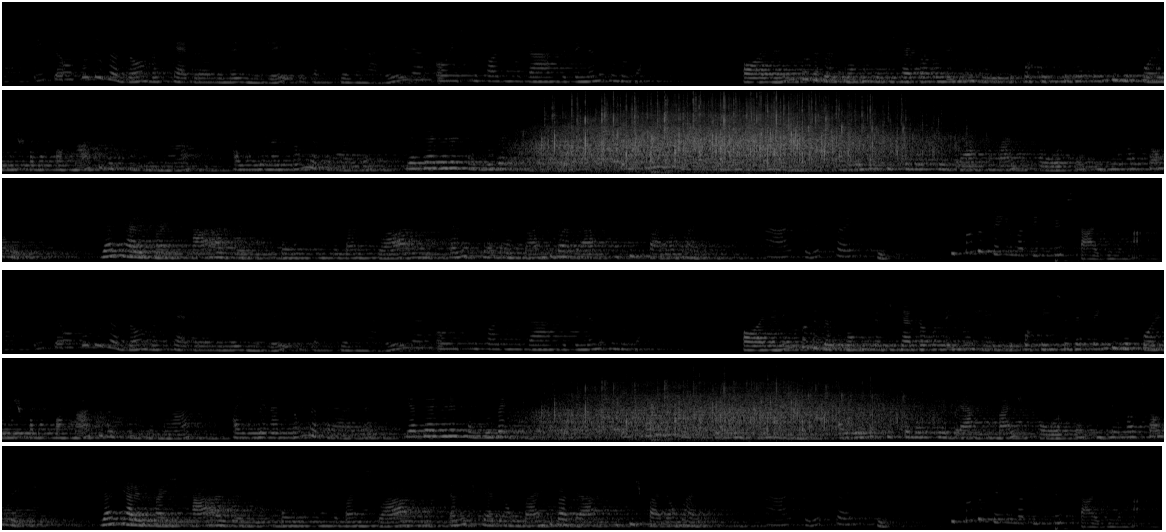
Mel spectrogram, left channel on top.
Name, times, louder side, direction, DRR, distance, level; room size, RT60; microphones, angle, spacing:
voice 1, 0.3-6.4 17.2-17.8 30.8-32.1 32.8-34.7, left 1 dB, 20° left, 5 dB, 0.8 m, -58 dB
voice 2, 7.4-13.5 13.9-15.3 15.6-16.8 17.8-23.6 24.2-29.2 29.5-30.3, right 1 dB, 65° right, 1 dB, 2.0 m, -52 dB
Applause / Crowd, 16.7-21.7, left 7 dB, 40° left, 0.4 m, -43 dB
18.0 x 16.0 x 4.4 m, 2.3 s
head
